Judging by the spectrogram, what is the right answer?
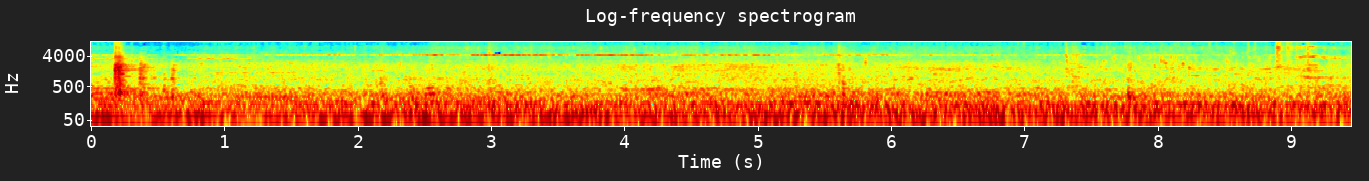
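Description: Battered bajji fritters deep-frying in a large iron kadai of hot oil: a steady sizzle. There is a sharp knock just after the start and a fainter one near the end.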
